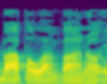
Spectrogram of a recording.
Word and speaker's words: apolambano: Apolambano, A-P-O-L-A-M-B-A-N, long O, apolambano. All right. One, the verb apolambano is a compound word made up of the preposition apa, there you have it, apa, plus the verb lambano.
